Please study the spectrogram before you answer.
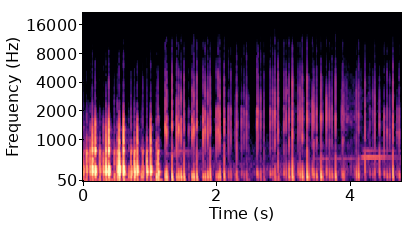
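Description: Fingertips and short nails tap and scratch the glossy laminated cardboard cover of a large, closed hardcover children's book, "My First Big Book of Questions & Answers," lying flat on a dark wooden table, recorded close up from above. Quick, irregular dry clicks and taps with very short decay tumble over one another, mixed with soft scratching on the slick surface.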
